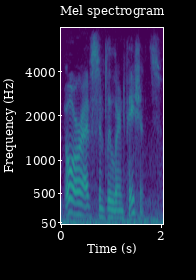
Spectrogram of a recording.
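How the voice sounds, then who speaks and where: A man performs a proud, sardonic devil in a radio play. His voice is fairly high and bright for a man, swinging theatrically as he tempts and taunts, over faint noise from a home recording. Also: animated, measured pace. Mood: mocking. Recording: noisy home video-call recording.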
